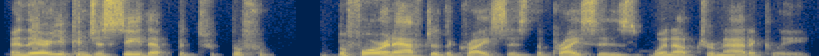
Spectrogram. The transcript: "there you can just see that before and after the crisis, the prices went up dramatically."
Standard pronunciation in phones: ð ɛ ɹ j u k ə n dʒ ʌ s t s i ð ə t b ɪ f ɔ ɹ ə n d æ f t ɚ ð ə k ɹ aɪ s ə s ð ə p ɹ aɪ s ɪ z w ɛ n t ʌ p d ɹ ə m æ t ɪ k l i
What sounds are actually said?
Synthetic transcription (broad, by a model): ð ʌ ɹ j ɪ k ə n dʒ ʌ s t s i ð ə t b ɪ f ɔ ɹ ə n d æ f t ɚ ð ə k ɹ aɪ s ə s ð ə p ɹ aɪ s ɪ z w ɛ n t ʌ p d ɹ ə m æ t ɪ k l i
